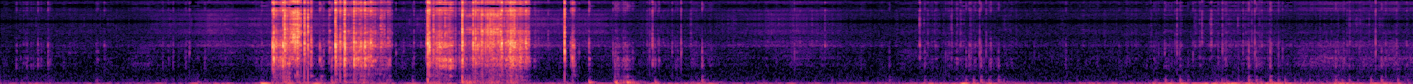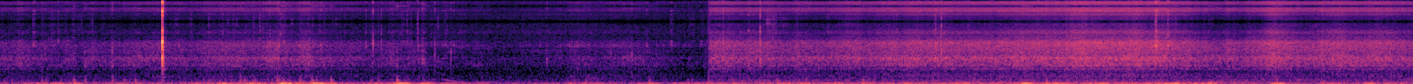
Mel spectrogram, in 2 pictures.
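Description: Mountain bike riding down a dirt downhill trail, heard from a camera on the bike or rider: a steady low rumble and rattle with wind noise on the microphone. Loud rough rustling and clattering comes about three seconds in, and a steadier hiss in the last several seconds.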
